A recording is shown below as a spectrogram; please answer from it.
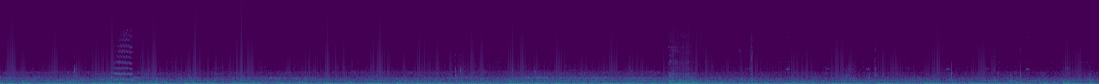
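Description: Low rumble of a car's engine and road noise inside the cabin as it creeps through slow traffic, picked up by a dashcam's microphone. A brief faint high blip comes about a second in, and a short click comes a little before seven seconds.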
